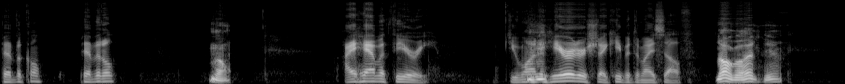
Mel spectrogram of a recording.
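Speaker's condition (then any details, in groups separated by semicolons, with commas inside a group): No condition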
